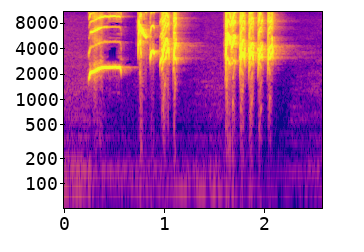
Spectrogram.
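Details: Orange-headed thrush, ngeplong style, used as a lure to excite caged birds: a short level whistle, then rattling, high chirpy notes in two quick bursts of about four and six notes.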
